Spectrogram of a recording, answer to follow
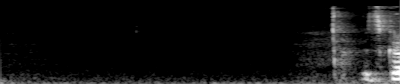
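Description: Near silence with one faint click at the start, then a woman's voice begins speaking near the end.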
